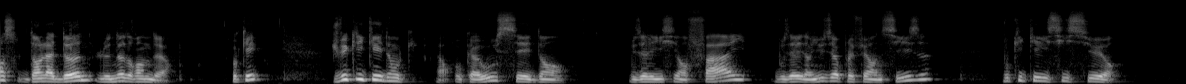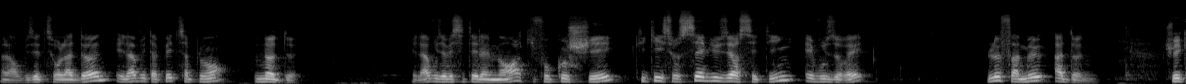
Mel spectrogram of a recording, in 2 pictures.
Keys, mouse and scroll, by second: 5.8-7.7 drag, 23.6 click.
